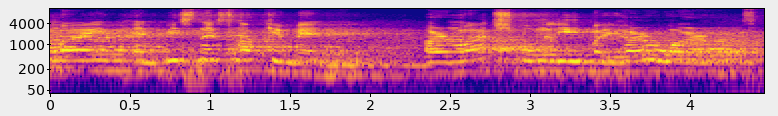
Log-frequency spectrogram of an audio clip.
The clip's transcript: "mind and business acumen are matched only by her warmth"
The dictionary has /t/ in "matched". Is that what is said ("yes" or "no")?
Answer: no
